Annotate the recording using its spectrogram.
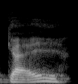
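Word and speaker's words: γῆ: that Greek word there the pronunciation of the coin is gay although they don't pronounce it like that in modern Greek but it actually is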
